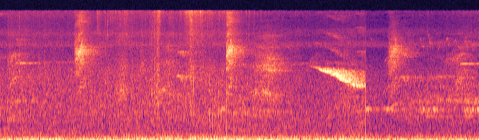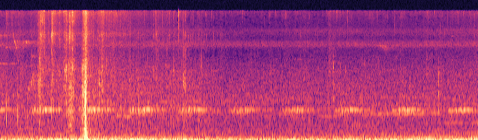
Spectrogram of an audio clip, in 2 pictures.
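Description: Birds calling: a few falling whistled calls and short chirps, then a steady run of short, low repeated notes about twice a second in the second half. A single sharp click a little past the middle is the loudest sound.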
